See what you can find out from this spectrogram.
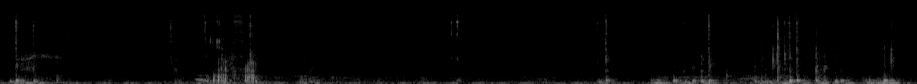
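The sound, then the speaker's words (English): Typing on a computer keyboard: irregular bursts of quick, light key clicks with short pauses between runs, fairly faint throughout. “I'm just gonna like type in Lily.”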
